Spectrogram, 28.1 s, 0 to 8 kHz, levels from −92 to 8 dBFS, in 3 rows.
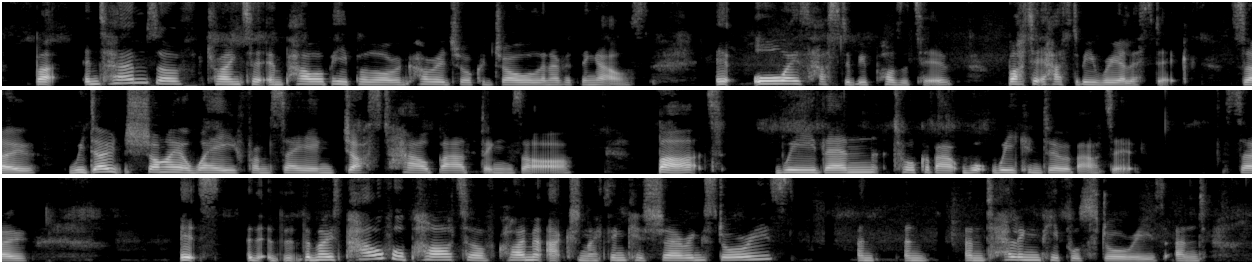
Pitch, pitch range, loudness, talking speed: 220 Hz, 195-245 Hz, -27 LUFS, 150 wpm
